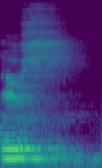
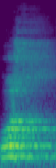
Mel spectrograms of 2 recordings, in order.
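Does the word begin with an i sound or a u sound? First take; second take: i sound; u sound. First: The word begins with an i vowel. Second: The word begins with a u vowel. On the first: The speaker calls it right. "mesti di bawah" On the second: The speaker calls it wrong. "Wah, itu salah"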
